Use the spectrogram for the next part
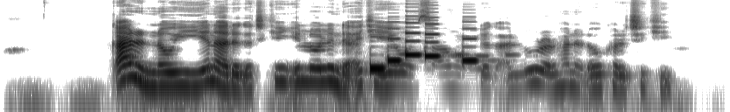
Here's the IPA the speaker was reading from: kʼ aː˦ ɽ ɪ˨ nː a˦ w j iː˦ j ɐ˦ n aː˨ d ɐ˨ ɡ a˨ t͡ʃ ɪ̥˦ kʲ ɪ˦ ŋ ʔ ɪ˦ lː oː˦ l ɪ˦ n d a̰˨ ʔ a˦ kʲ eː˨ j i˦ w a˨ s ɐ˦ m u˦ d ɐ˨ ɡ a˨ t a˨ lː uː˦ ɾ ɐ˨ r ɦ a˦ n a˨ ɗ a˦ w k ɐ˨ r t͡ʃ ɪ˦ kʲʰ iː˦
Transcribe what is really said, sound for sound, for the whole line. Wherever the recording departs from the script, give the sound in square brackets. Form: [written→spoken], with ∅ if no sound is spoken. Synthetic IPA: kʼ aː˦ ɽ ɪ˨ nː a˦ w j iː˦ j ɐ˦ n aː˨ d ɐ˨ ɡ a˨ t͡ʃ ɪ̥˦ kʲ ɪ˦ ŋ ʔ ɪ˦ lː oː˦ l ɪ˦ n d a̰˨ ʔ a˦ kʲ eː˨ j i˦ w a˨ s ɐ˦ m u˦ d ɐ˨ ɡ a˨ [t→ʔ] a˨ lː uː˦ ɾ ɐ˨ r ɦ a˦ n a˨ ɗ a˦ w k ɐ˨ r t͡ʃ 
